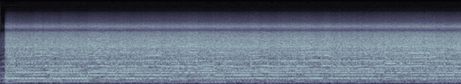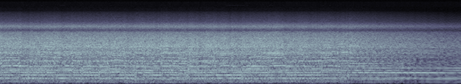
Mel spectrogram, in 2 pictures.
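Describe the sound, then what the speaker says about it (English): Electric guitar run through a Walrus Audio Melee distortion reverb pedal with a joystick, producing a loud, dense shoegaze wall of sound that sustains evenly throughout and fades slightly at the end, with no talking. "that's the Walrus Audio Melee distortion reverb pedal with a joystick"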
